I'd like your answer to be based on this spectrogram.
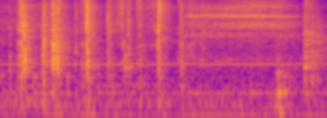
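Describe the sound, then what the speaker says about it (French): Tarot cards handled during a reading, one card dropping loose from the deck, heard as a quick run of crisp, papery clicks and taps up close, then a faint hum with no voices. "Une carte qui est tombée."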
